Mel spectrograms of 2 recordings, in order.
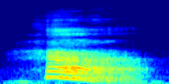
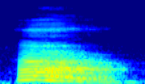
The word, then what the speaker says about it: Herng: So if this is a high tone, it would be Herng. Herng. Herng.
